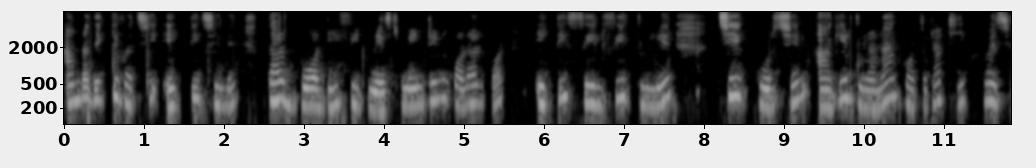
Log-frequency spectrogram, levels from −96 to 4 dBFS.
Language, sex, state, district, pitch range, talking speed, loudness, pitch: Bengali, female, West Bengal, Jalpaiguri, 215-280 Hz, 105 wpm, -40 LUFS, 240 Hz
